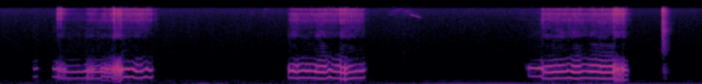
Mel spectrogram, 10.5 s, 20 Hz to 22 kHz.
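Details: Three soft, tonal, whistling snores, about 17 a minute, over a low background hum; snoring during sleep.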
